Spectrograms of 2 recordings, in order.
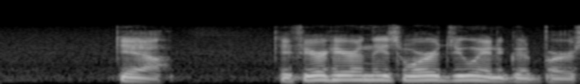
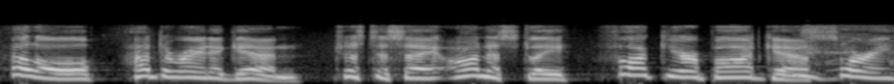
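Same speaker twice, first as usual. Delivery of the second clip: higher, exaggerated Canadian lilt; Canadian accent; 5 semitones higher, 4 dB louder than usual. Host reading a listener's letter aloud, hammed-up Canadian accent. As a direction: put on a chipper, apologetic Canadian accent. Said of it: "in the best Canadian accent I know".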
